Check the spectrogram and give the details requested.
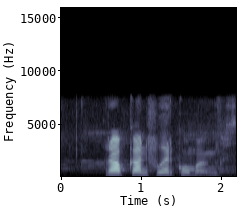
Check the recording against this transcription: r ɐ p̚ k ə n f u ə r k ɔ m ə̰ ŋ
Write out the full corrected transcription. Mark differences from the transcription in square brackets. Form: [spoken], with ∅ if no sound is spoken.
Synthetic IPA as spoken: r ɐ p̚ k [ɐ] n f u ə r k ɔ m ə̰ ŋ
